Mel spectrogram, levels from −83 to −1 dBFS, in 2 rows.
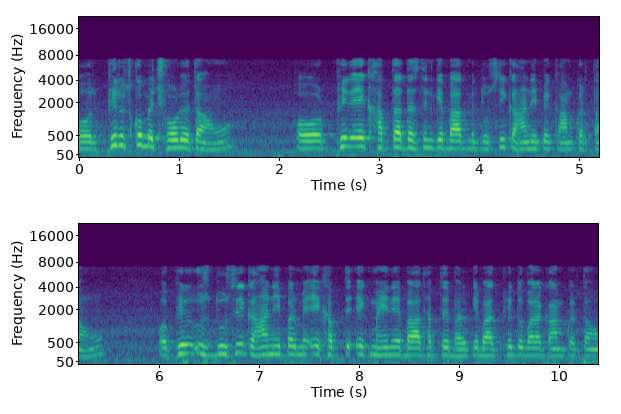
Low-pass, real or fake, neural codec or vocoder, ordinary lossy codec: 7.2 kHz; real; none; none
